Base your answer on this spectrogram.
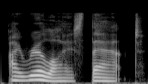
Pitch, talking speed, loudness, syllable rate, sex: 175 Hz, 120 wpm, -17 LUFS, 4.0 syllables/s, female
